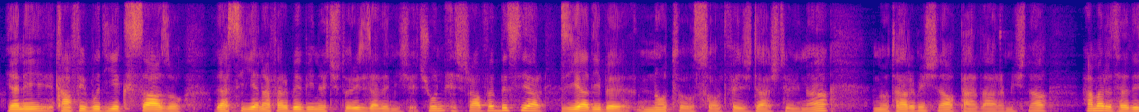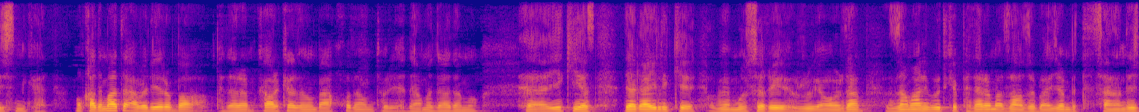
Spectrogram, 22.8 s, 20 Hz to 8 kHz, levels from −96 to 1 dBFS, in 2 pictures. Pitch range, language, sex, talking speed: 115-135 Hz, Persian, male, 170 wpm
